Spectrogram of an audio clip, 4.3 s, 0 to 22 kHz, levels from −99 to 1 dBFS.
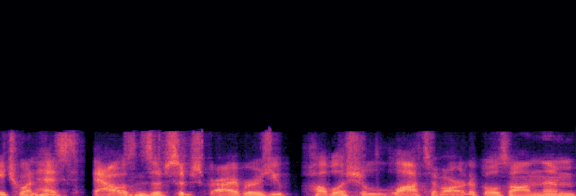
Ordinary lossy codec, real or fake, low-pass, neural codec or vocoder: AAC, 32 kbps; fake; 7.2 kHz; vocoder, 24 kHz, 100 mel bands, Vocos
